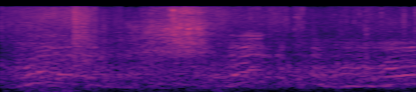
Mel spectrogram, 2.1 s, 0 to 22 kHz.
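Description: Stock electric motor and geartrain of an Axial SCX10 II Jeep Cherokee RC crawler whining, the pitch rising and falling with the throttle as it crawls over a sand ridge.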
